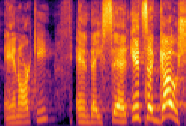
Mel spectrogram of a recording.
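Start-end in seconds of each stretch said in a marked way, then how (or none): 1.8-2.5 higher, louder retold cry of fear; mock terrified scream. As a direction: cry it out like a frightened fisherman. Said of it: "they screamed in terror".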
